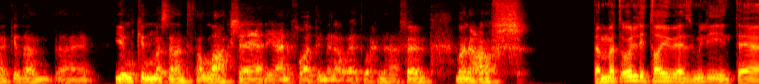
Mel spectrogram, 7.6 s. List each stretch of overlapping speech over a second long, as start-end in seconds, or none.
none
